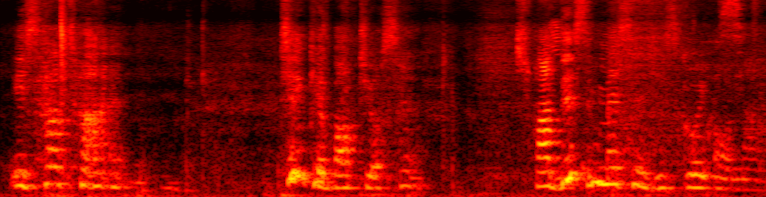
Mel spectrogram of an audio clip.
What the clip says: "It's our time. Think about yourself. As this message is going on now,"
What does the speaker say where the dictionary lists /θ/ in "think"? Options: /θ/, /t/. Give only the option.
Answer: /t/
